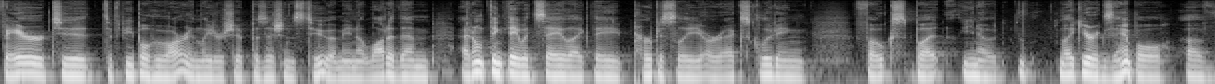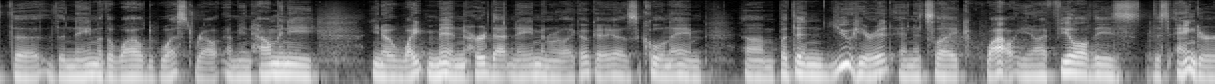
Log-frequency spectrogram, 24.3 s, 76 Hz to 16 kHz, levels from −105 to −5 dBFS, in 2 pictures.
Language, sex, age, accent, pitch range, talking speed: English, male, 30-49, American, 115-135 Hz, 195 wpm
